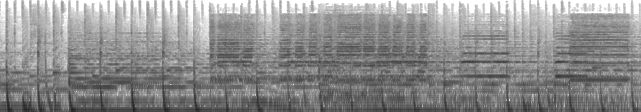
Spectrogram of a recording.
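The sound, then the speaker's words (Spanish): A loud, continuous chorus of horns from driving school cars and tractors honking as the province's driving schools protest through the streets of Ávila over a shortage of examiners and long waiting lists; overlapping blasts and toots of varied pitch with no pauses, over a low engine rumble; no one speaks. “Son tractores, son coches de autoescuela.”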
